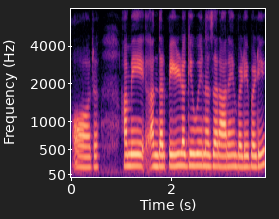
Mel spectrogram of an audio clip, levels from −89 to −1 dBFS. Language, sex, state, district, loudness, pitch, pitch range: Hindi, female, Madhya Pradesh, Bhopal, -14 LUFS, 200 Hz, 195-210 Hz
